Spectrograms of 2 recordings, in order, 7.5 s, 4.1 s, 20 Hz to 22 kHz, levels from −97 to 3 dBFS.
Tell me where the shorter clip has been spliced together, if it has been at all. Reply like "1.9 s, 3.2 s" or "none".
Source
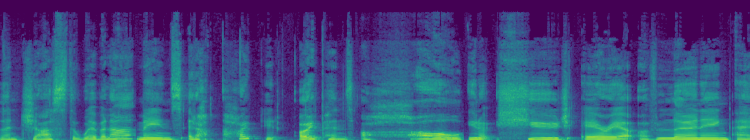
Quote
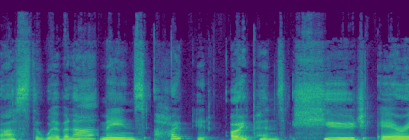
1.4 s, 3.0 s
